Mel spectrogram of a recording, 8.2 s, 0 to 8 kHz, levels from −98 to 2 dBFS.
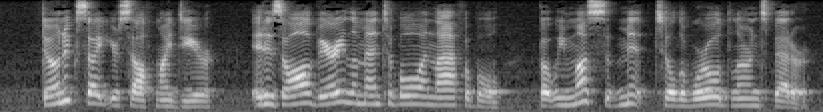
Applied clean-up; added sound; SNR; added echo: none; none; none; none.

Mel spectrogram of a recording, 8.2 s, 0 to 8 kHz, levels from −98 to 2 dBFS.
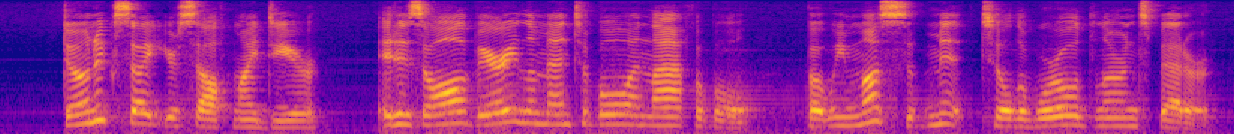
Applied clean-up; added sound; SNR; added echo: neural separator model SepFormer DNS4.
